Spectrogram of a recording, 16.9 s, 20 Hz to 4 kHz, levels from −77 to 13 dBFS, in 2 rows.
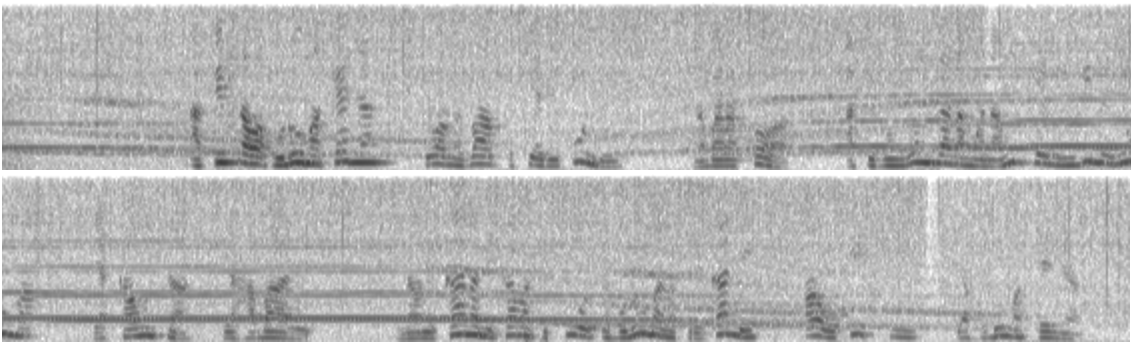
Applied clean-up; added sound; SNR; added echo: none; Frying (food) + Siren; 6 dB; none.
